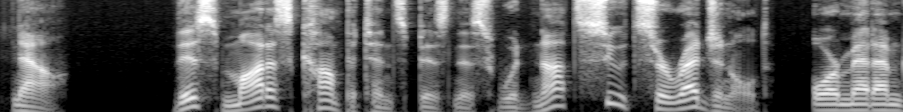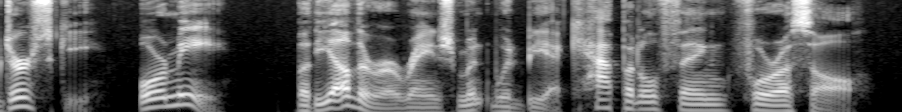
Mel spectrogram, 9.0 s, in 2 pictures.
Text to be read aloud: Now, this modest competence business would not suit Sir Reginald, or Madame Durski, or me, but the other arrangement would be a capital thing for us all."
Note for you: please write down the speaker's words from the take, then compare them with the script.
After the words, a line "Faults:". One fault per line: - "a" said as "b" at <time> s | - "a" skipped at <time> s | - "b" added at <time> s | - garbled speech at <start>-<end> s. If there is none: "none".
Now, this modest competence business would not suit Sir Reginald, or Madame Durski, or me, but the other arrangement would be a capital thing for us all."
Faults:
none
